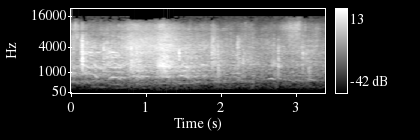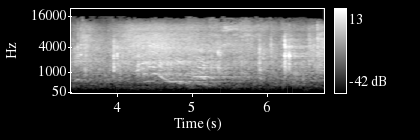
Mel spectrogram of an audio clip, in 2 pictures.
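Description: Hockey sticks clack against pucks.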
